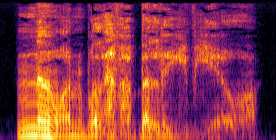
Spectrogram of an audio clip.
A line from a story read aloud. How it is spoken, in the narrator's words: Esme said in a sinister whisper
